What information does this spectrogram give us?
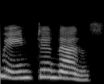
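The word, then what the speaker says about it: maintenance: আচ্ছা, তো দেখো মেইনটেন্যান্স যখন আমরা বলি, main, M এ আই N, main, তারপরে টেন অ্যান্স, তাই তো? এইভাবেই আমরা প্রোনাউন্স করতে পারি, আর একদম কারেক্ট স্পেলিংটা কিন্তু আমরা মানে সিলেবেল ভাগ করে বলতে পারি। মেইন টেন অ্যান্স, ঠিক আছে? মেইন টেইন, টেইনটা হয় না, টি এন, টেন হয়।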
